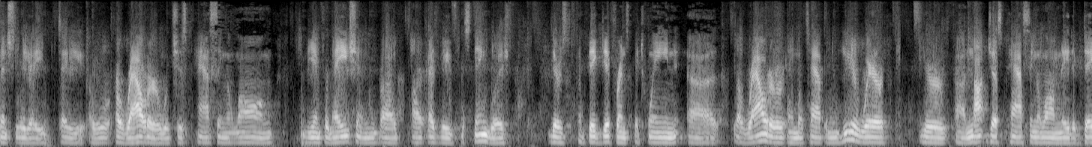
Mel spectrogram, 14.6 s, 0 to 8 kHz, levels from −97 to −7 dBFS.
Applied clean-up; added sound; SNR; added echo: neural separator model SepFormer DNS4.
